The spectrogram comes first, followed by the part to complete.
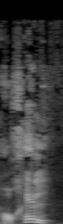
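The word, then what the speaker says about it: אוכל: no lo puedo comer Lo cual en hebreo se pronuncia o gel la siguiente fuente Explica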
